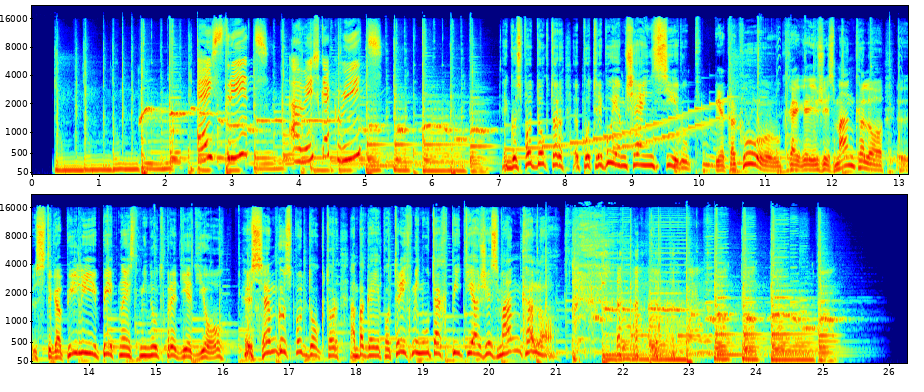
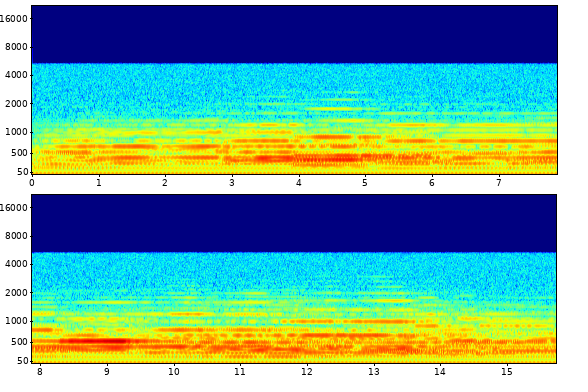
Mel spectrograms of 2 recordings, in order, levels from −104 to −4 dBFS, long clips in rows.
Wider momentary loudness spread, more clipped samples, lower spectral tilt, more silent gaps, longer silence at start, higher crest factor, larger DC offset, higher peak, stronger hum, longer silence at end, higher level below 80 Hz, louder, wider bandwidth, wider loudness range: about the same, 8 LU vs 9 LU; neither; second, -4.5 dB/octave vs -9.5 dB/octave; neither; first, 0.35 s vs 0 s; about the same, 16 dB vs 14 dB; second, under 0.1% vs 2%; about the same, -4 dBFS vs -6 dBFS; neither; first, 0.9 s vs 0 s; first, -36 dBFS vs -42 dBFS; about the same, -19 LUFS vs -21 LUFS; first, 17.5 kHz vs 5.4 kHz; about the same, 3 LU vs 5 LU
